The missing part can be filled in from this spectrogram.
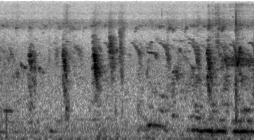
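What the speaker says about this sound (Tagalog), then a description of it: "Ibon guys." Birds chirp and tweet in scattered short calls, fairly faint, with a low cooing or clucking near the end against a quiet background.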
